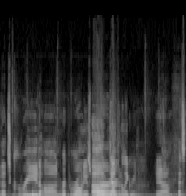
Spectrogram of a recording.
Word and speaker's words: Ripperonis: I mean, if you spell it like pepperonis, then it's fine. Then it's right. Neil, can we get an executive decision on this? It's Ripperonis.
